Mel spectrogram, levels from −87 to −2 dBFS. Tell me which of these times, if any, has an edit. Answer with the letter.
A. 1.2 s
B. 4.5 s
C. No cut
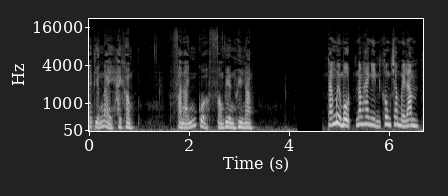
C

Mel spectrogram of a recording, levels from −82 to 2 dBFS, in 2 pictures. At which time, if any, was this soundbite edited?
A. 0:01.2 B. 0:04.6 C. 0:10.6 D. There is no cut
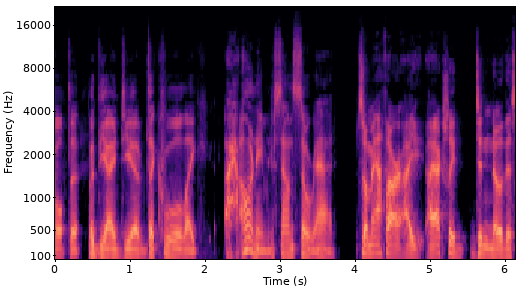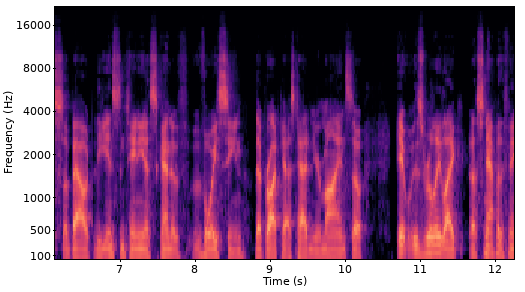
A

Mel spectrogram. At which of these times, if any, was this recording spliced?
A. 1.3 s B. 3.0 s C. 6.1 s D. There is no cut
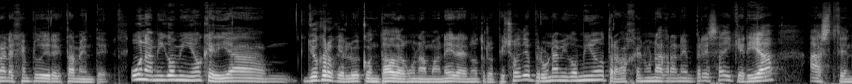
A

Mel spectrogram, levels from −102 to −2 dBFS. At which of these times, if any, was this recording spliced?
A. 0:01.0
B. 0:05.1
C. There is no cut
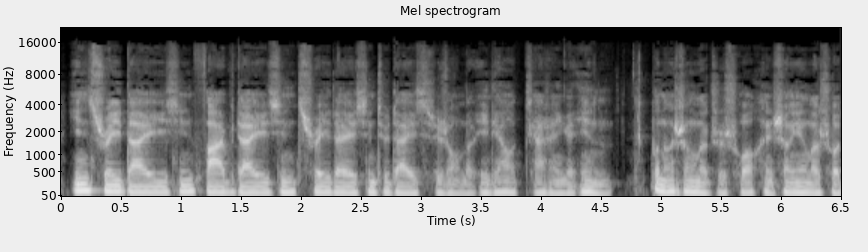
B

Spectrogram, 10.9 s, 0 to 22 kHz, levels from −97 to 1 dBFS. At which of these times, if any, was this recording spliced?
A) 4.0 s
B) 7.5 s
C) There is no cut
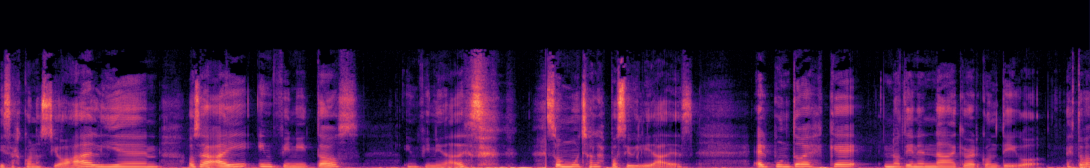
A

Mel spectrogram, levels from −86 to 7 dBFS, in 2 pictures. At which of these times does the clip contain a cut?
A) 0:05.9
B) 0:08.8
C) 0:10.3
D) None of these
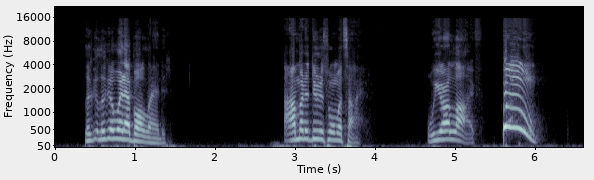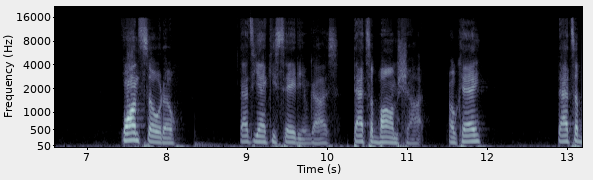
D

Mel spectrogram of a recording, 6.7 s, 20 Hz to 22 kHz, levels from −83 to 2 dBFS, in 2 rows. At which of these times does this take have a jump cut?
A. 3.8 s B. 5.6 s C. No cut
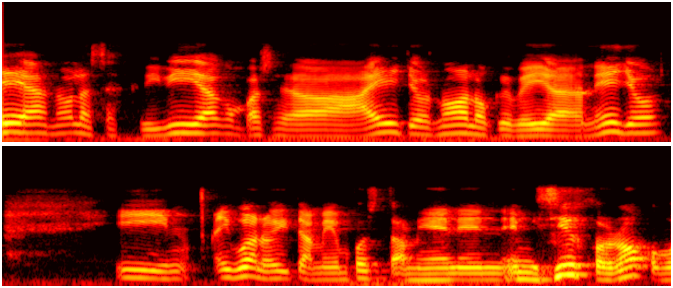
C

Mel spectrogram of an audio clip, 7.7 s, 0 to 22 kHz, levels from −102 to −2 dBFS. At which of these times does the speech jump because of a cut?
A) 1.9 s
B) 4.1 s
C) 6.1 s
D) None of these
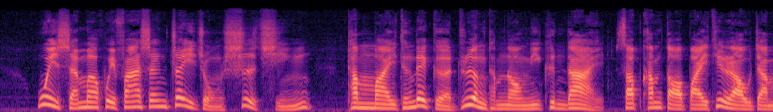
C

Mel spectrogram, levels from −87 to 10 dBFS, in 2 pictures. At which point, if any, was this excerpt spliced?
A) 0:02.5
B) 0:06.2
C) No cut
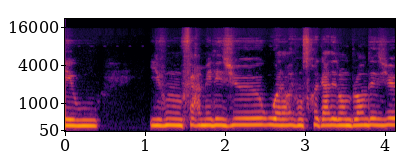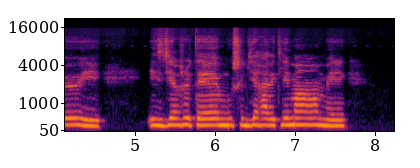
B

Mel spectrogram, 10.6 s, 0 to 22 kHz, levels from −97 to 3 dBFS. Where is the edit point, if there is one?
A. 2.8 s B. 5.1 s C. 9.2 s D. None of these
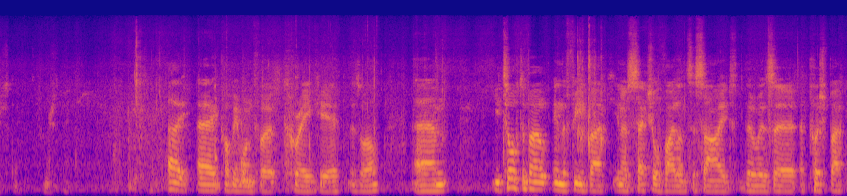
A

